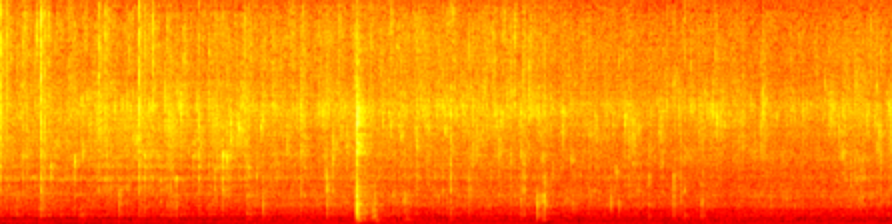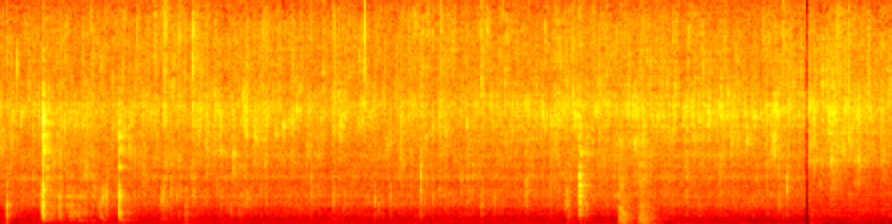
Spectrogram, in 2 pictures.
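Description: Potatoes frying in an already hot pan, a steady close sizzle with occasional crackles and soft stirring clatters, no voices.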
